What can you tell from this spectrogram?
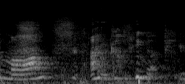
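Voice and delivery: laughing dog voice; pretend dog voice. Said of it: "He says".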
